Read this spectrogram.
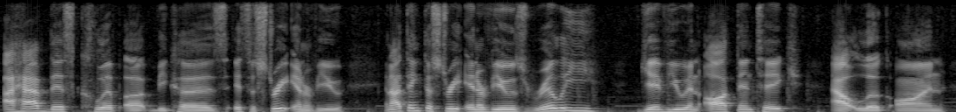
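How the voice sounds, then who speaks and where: A man's voice: medium pitch, sharp tone, smooth. A man hosting a casual opinion commentary, talking bluntly and emphatically in slang into a close mic. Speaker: commentary channel host.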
